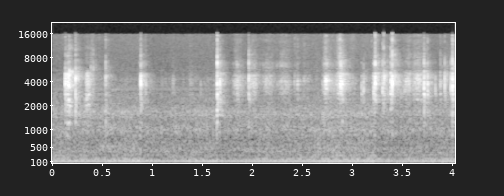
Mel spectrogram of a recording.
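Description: Light irregular clicks and scrapes of a screw-in variable ND filter being threaded onto a 37 mm filter/lens adapter by hand, over a steady low hum.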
